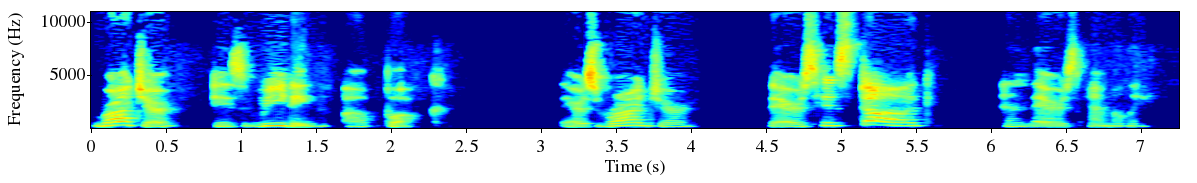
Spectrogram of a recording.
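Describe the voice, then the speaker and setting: A woman reading a picture book aloud to young children in an expressive, child-directed storytime style. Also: mid-range voice, takes it slowly. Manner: expressive, child-directed, with questions and sound effects.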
